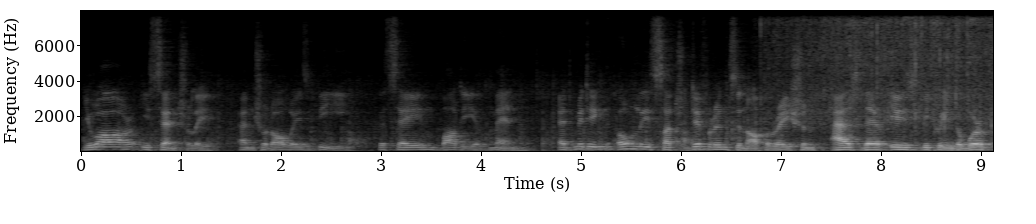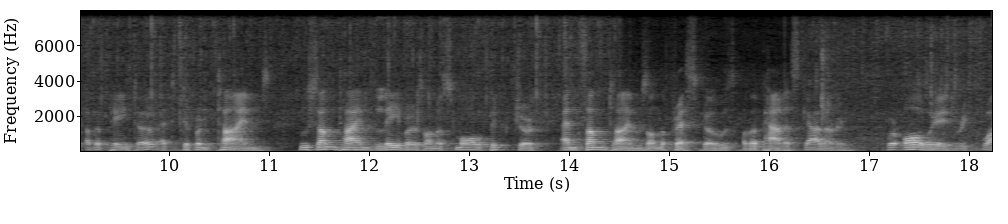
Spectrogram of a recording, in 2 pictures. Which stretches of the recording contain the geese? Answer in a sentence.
The geese can't be heard in this clip.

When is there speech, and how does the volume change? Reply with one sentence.
The speech can be heard from 0.0 to 18.1 s, getting louder.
